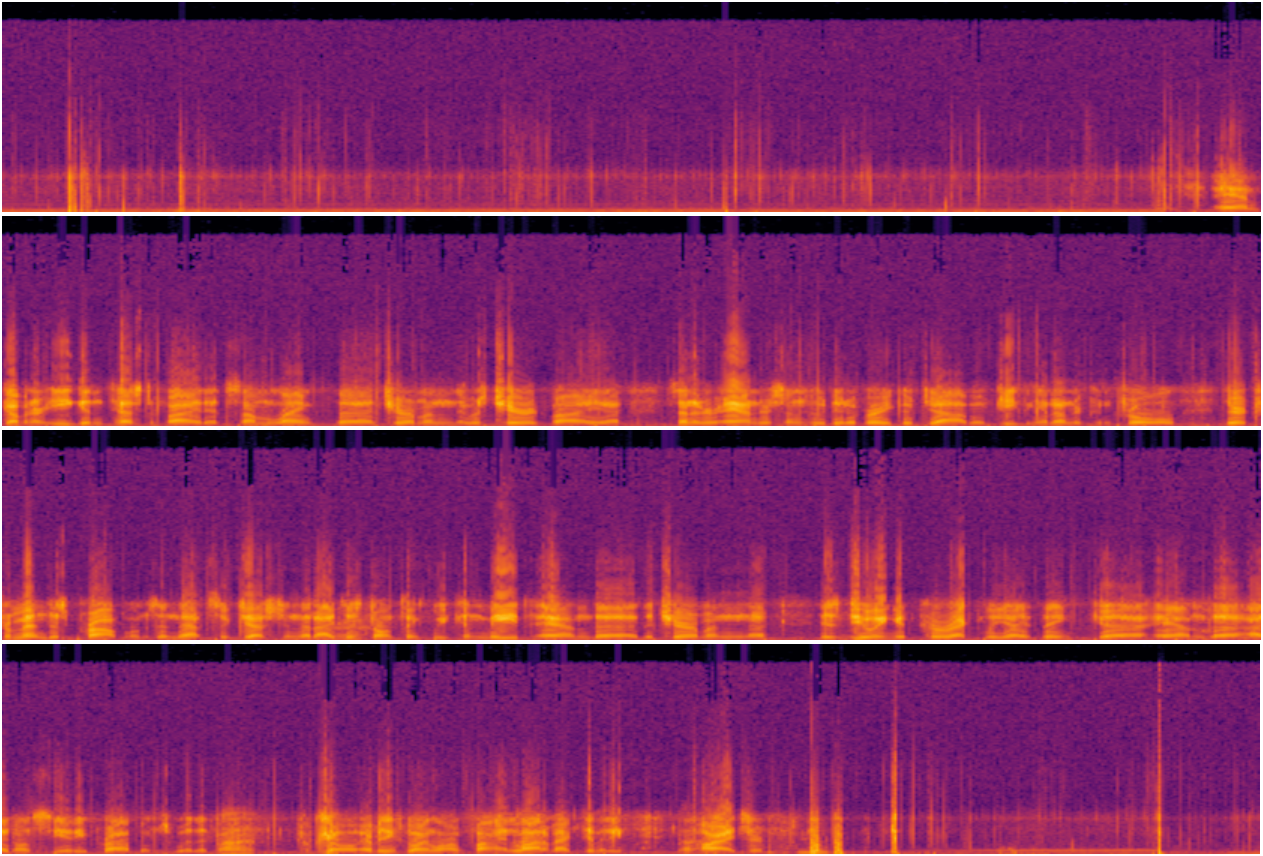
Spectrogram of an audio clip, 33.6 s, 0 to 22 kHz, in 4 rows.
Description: Conversation with ED MCDERMOTT, April 14, 1964
Secret White House Tapes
